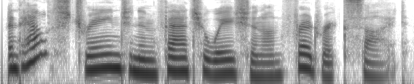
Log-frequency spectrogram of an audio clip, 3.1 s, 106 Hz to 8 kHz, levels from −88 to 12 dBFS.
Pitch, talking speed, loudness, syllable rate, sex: 205 Hz, 155 wpm, -16 LUFS, 4.8 syllables/s, female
